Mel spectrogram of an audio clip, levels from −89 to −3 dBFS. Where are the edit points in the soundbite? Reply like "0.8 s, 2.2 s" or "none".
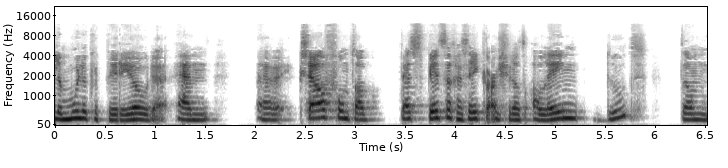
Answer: none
